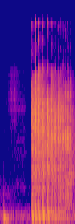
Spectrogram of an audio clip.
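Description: Dice are rolled during a tabletop game and clatter onto a hard tabletop after a brief quiet moment, rattling and tumbling in quick bright clicks for about a second, fairly loud, with no voices.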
